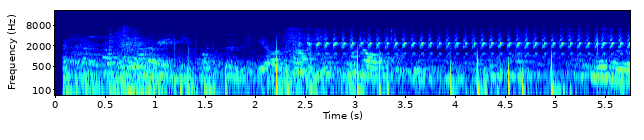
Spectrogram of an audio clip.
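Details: A golden poison frog (Phyllobates terribilis) gives a steady, rapid trill of high chirping pulses, with people talking nearby.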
